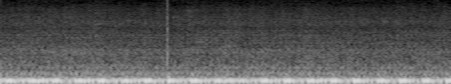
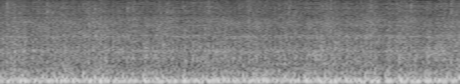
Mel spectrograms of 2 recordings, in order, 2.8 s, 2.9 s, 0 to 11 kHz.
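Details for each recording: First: 1989 Ford F-150 V8 after throttle blade angle adjustment and timing rechecks, warming up before reaching operating temperature: low, steady idle in the 700s rpm, down from 1200, with even pulses and no misses or knocks; normal idle. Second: 1989 Ford F-150 V8: lumpy, choppy idle at about four pulses a second, like a dead cylinder or big cam, engine loud overall; rough idle.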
